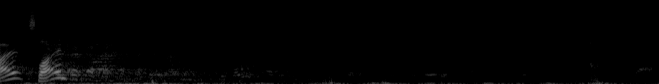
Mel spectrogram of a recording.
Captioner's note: audience member indistinctly chattering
